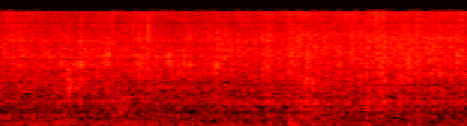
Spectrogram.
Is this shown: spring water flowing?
no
